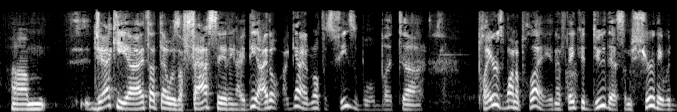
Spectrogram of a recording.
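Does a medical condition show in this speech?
No.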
